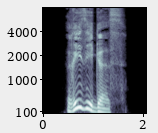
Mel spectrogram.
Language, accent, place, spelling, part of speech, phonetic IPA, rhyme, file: German, Germany, Berlin, riesiges, adjective, [ˈʁiːzɪɡəs], -iːzɪɡəs, De-riesiges.ogg
- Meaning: strong/mixed nominative/accusative neuter singular of riesig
